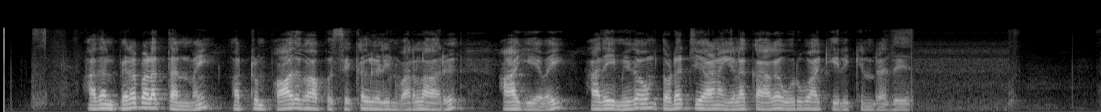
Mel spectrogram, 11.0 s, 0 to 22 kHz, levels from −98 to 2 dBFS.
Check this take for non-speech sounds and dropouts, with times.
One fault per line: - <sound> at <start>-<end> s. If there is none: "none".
none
